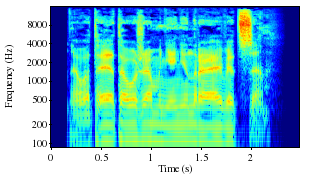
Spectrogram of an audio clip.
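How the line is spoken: Suddenly worried, no longer mocking. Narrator (Russian): забеспокоился Архип, разом сбросив насмешливо беззаботный вид

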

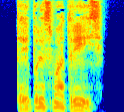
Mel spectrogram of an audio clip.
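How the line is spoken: Short laugh. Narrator (Russian): хохотнул

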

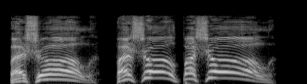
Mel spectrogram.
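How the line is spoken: Yelling. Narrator (Russian): орал лысый инструктор

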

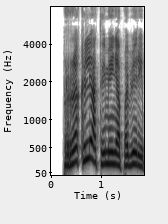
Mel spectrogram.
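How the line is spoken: Growled. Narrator (Russian): прорычал Фарни

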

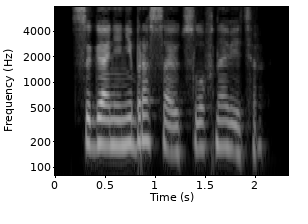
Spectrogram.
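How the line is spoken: Gloomy. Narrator (Russian): мрачно ответил мой спутник

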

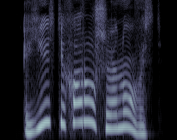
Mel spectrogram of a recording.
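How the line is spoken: Overly cheerful. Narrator (Russian): слишком бодро заговорил Сеня

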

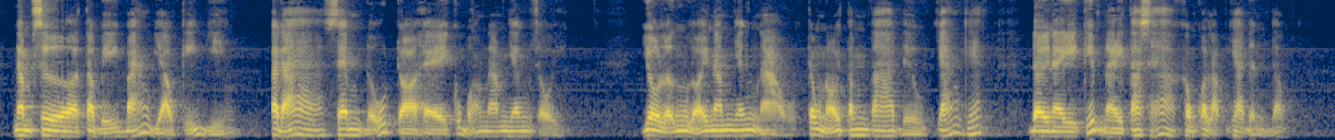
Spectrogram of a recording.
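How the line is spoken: Cold, pained woman's voice. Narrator (Vietnamese): trong mắt hiện lên tia đau khổ, nàng lạnh lùng nói

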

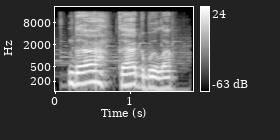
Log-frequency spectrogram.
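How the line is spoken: Slow reply. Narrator (Russian): медленно ответил Ариман, устало

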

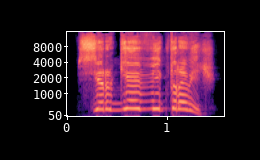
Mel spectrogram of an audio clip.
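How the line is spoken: Shouting. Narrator (Russian): закричал Саня

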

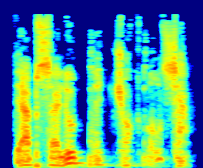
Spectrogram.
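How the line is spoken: Hoarse wheeze. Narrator (Russian): прохрипел Ринсвинд

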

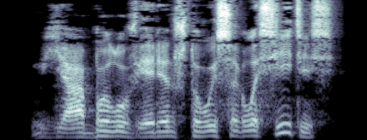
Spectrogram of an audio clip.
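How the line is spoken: Exclaiming. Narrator (Russian): воскликнул он

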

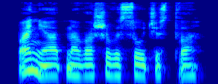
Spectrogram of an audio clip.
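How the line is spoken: Grumbling escort. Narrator (Russian): буркнул сопровождающий

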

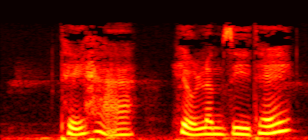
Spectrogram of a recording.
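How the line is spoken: Laughing question. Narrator (Vietnamese): Ông Đường Đại Vĩ bật cười hỏi

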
